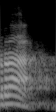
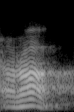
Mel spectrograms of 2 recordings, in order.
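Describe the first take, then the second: First: The r is followed by an open 'a' vowel. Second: The r is followed by a rounded 'o' vowel. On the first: This is how some regional speakers say it. The speaker calls it wrong. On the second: This is how native Arabs say it. The speaker calls it right. "ro ya, ro. Nah, R O"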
